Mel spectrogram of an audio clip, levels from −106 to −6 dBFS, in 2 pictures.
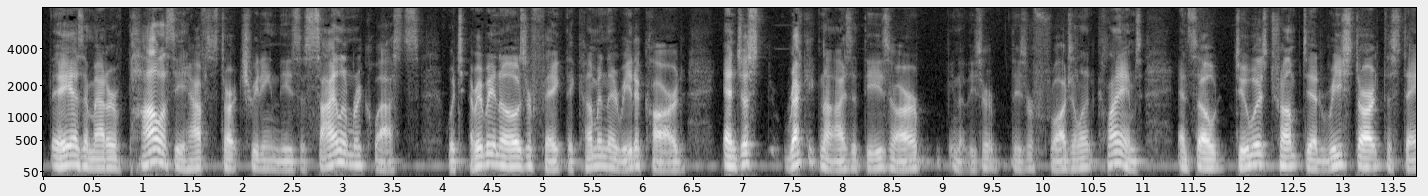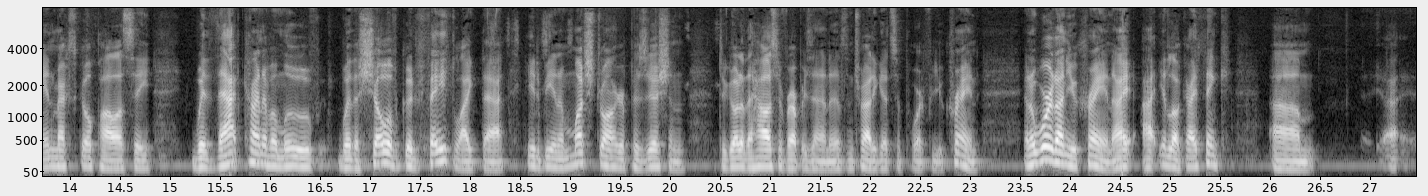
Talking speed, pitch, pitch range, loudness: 215 wpm, 110 Hz, 100-125 Hz, -21 LUFS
